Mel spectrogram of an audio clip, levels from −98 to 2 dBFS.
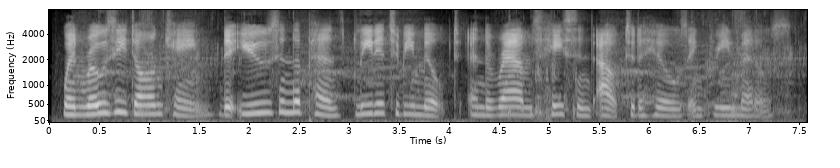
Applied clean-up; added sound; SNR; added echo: none; Toilet flush / Gurgling + Squeak; 18 dB; none.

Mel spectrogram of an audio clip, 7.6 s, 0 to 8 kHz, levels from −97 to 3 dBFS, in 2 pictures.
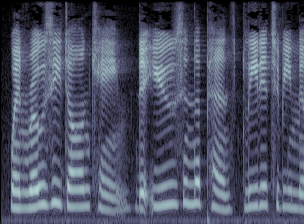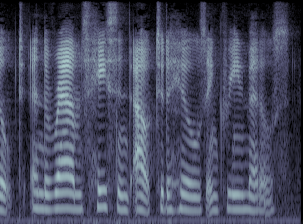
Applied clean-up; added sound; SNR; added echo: none; none; none; none.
